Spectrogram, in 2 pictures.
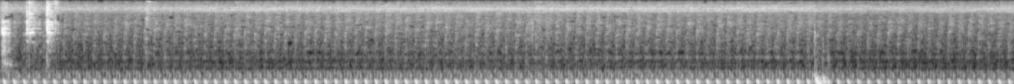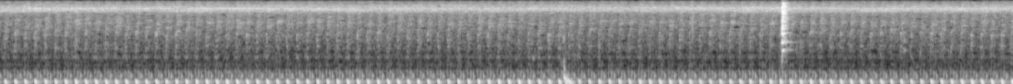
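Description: A diesel engine idles close by with a steady rapid chugging.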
